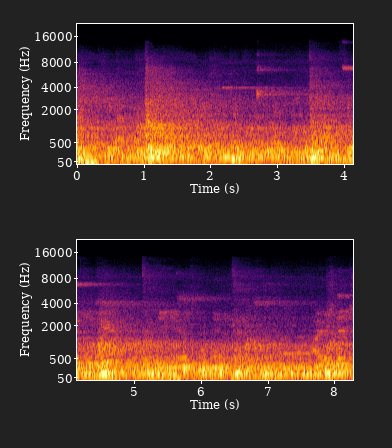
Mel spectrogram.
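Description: A rubber ball smacks hard against the walls of a large echoing court.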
